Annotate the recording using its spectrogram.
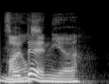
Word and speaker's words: Sardegna: She's like, I already know, like, mom mentioned that that they met in Sardinia, which they later spell as Sardegna with a G, which I guess is how they spell it in original Italian. – Sardegna. – Thank you, for the original pronunciation.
